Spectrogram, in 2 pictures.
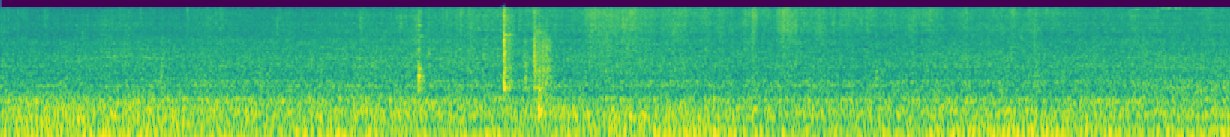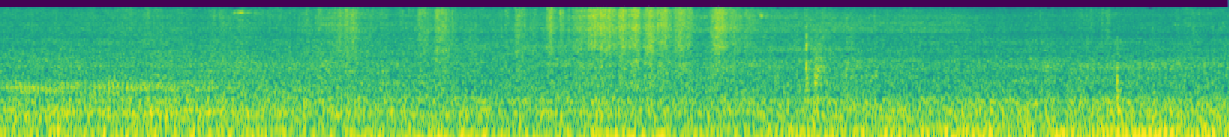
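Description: Steady low rumble of road traffic, with a few light clicks and clinks from utensils and plastic bags at the soup cart.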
